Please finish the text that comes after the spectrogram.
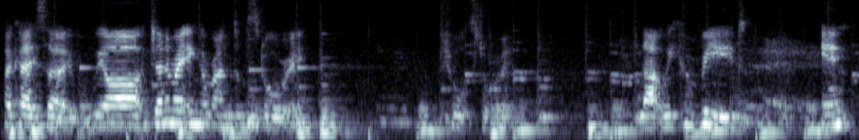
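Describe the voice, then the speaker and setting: A woman's voice: medium pitch, animated, takes it slowly, long pauses. A young woman hosting a vlog in casual chat, with a playful, giggly way of talking. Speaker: vlog host. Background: music.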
